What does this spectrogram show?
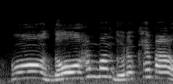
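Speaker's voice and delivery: drawn-out, testing dare in a retold voice; mock challenge. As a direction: act out a wife daring him to try. Acted challenge from the wronged wife.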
